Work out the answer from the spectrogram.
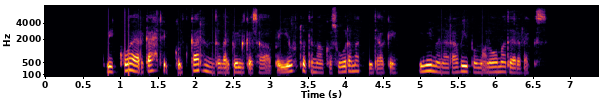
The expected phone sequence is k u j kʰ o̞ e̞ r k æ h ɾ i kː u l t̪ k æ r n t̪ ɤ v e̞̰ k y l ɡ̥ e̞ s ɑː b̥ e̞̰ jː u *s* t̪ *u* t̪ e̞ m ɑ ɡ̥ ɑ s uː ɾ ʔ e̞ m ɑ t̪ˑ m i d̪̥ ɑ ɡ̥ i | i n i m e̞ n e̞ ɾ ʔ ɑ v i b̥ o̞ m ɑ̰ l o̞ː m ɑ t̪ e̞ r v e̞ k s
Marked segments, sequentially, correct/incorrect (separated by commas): incorrect, correct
